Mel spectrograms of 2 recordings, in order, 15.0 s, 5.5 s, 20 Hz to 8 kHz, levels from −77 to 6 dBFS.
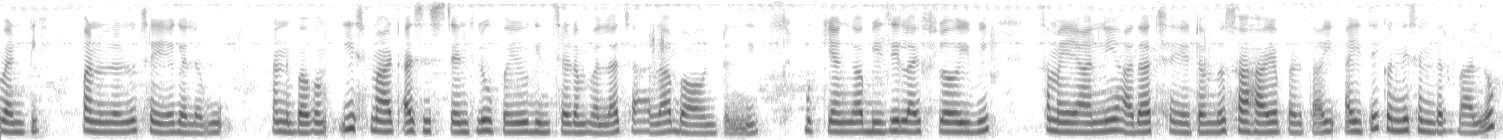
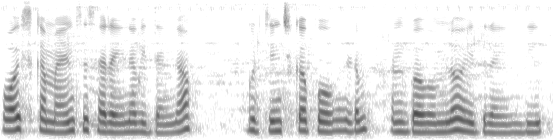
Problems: background sounds at intervals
